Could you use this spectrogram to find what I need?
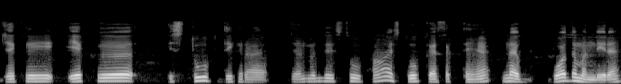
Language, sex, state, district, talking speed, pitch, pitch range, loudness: Hindi, male, Bihar, Bhagalpur, 185 wpm, 140 Hz, 125-150 Hz, -18 LUFS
